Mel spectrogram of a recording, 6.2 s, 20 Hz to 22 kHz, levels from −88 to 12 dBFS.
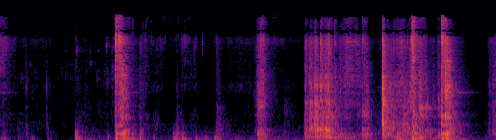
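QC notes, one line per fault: Throughout: transcoding between lossy codecs is the likely cause. Nothing sounds above 14 kHz, and two kinds of smeared, swirly artefact overlap rather than one. That layering, with the lowest cut-off kept, points to a low-rate MP3 pass re-encoded as AAC-LC near 48 kbit/s.
2.75 to 5.75 s: periodic USB or driver dropouts. About four tiny ticks, exactly 1.0 s apart, each about a millisecond of audio replaced by silence. The strict one-second spacing marks these as a blocked bus or driver, not random codec glitches or clipping.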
